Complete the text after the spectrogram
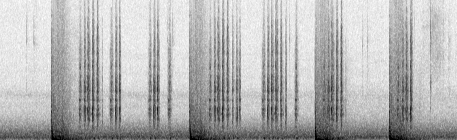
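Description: Short thudding building sounds play as railway track is laid down.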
